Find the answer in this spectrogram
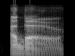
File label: "ado", British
